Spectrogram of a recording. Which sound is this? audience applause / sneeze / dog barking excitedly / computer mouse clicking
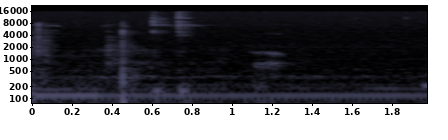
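computer mouse clicking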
